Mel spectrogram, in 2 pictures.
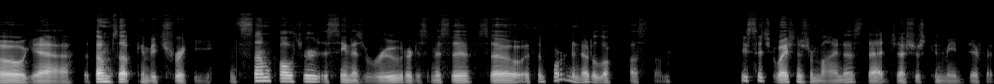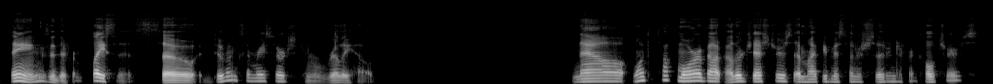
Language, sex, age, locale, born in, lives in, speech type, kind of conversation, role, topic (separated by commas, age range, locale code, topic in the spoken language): English, male, 30-34, en-US, United States, United States, read, expert-assistant, expert, How does body language influence communication?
